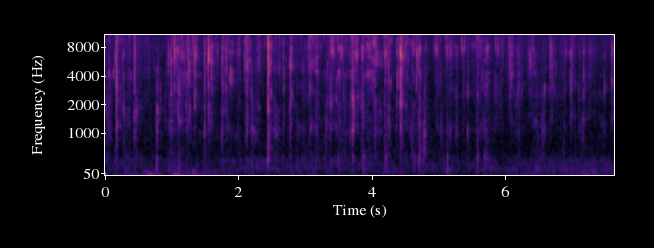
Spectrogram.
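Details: A Miniature Schnauzer crunches through premium chicken pot pie dog food. Dense, bright crunching and sharp biting clicks come several times a second, steady throughout, with no other sounds standing out.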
